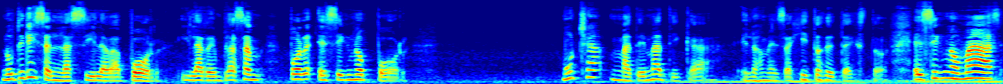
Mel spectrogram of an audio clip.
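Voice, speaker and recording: A middle-aged woman, hosting a radio program and giving a scripted, didactic reflection on language that turns poetic at times. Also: fairly low pitch. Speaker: radio host.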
